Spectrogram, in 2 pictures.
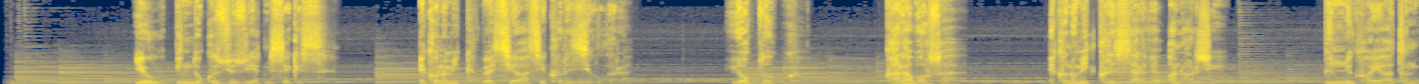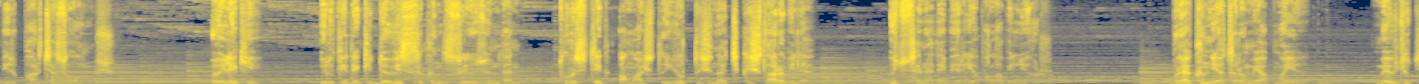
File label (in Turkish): tanintim filmi, belgesel tarihi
